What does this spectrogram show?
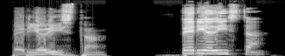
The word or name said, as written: periodista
